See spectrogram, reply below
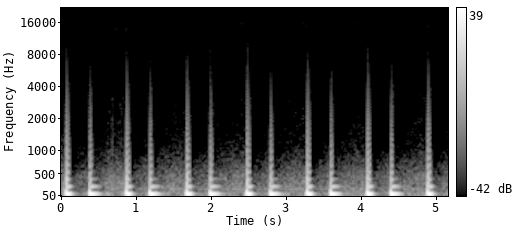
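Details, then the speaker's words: Normal S1 S2, quiz example heard at the aortic, pulmonic, tricuspid and mitral areas: crisp S1, clean S2, no murmurs or extra sounds; calm, regular rhythm about 75 per minute. "You hear a crisp S1 followed by a clean S2. No murmurss, no extra sounds, just a calm, healthy rhythm."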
